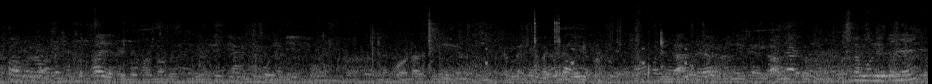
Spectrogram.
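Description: A group of men and a woman chatter casually outdoors.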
